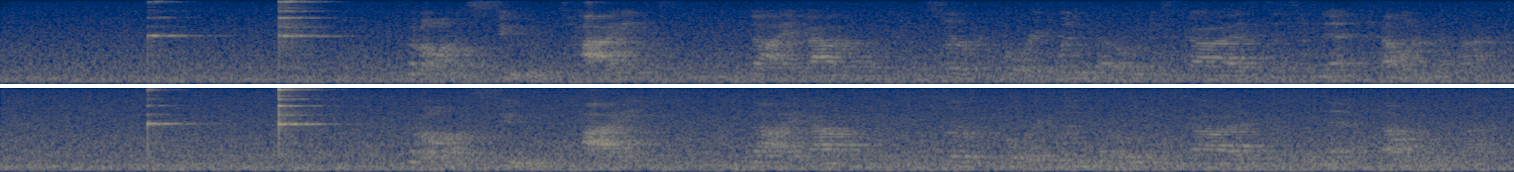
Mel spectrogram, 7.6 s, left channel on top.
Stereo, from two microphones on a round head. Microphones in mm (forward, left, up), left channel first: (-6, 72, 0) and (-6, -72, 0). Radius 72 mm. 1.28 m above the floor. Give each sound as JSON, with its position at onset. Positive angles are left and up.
{"t": 0.7, "sound": "a clink", "side_deg": -60, "distance_m": 0.9}
{"t": 2.0, "sound": "a woman speaking", "side_deg": 70, "distance_m": 2.5}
